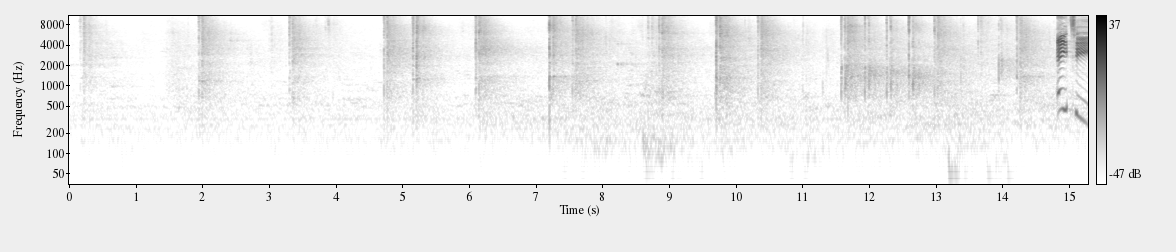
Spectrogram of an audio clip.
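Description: Rackets strike a shuttlecock in a large echoing hall.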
